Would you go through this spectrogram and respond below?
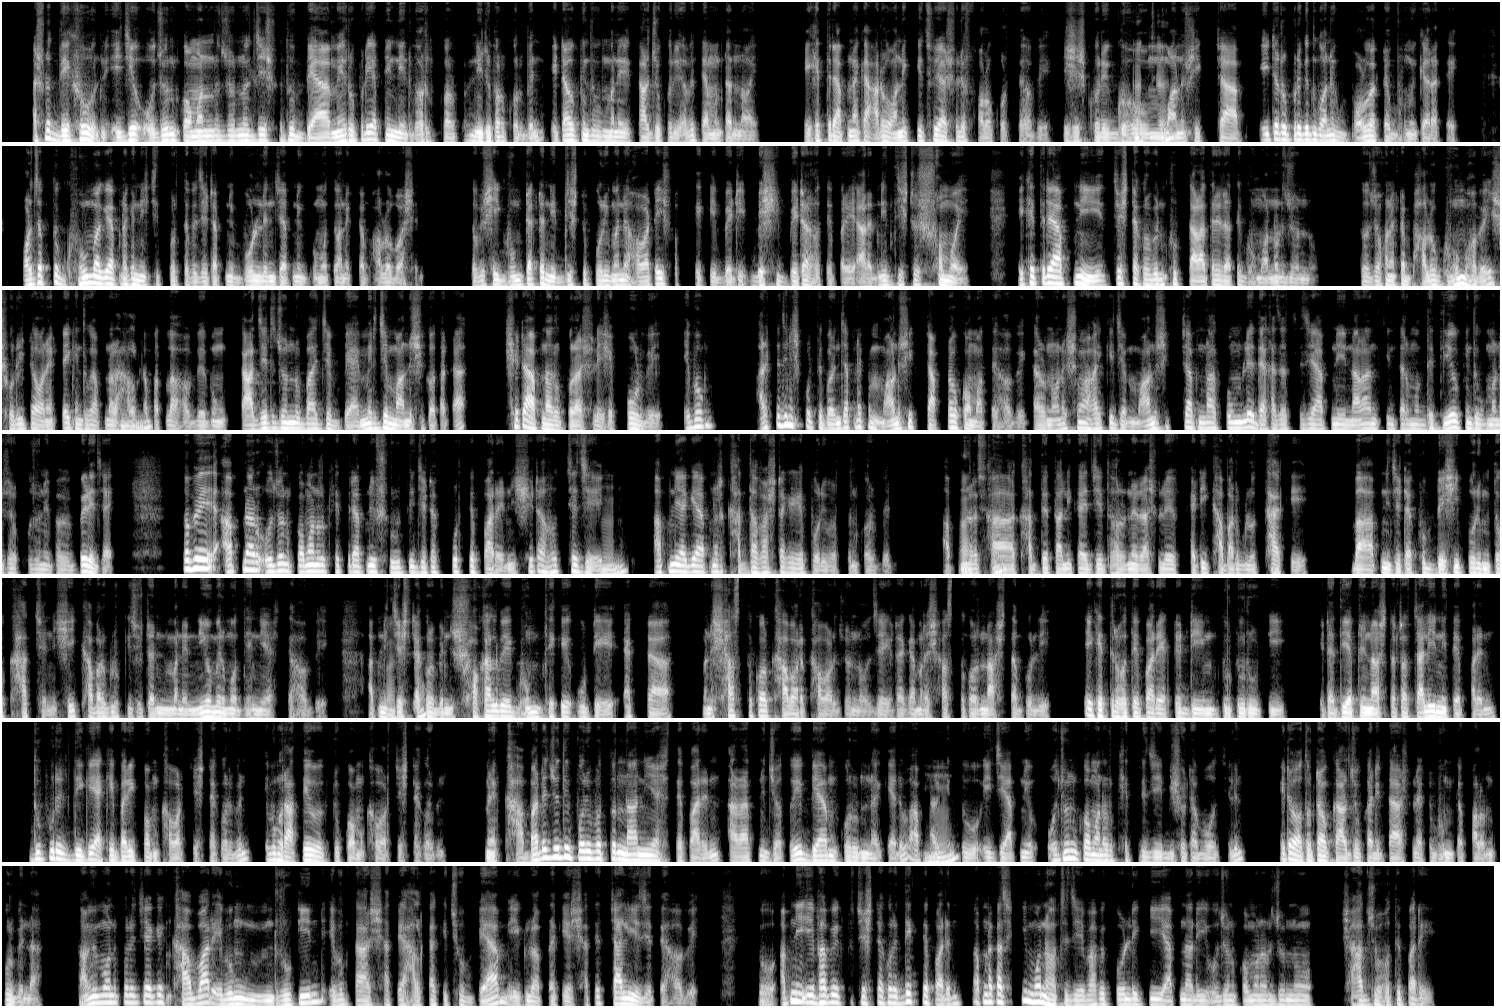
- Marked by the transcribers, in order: in English: "ফ্যাটি"
- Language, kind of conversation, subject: Bengali, advice, ওজন কমানোর জন্য চেষ্টা করেও ফল না পেলে কী করবেন?
- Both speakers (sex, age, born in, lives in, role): male, 35-39, Bangladesh, Bangladesh, advisor; male, 40-44, Bangladesh, Bangladesh, user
